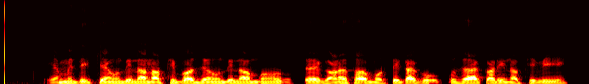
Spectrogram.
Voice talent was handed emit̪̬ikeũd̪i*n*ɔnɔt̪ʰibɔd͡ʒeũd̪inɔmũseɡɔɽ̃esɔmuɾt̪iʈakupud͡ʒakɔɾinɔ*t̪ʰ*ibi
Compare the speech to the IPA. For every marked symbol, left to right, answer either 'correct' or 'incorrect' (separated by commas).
correct, correct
